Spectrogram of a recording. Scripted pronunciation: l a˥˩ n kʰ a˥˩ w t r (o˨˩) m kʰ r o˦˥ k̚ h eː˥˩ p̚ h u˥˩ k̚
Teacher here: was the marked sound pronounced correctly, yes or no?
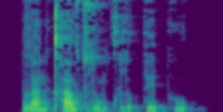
no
